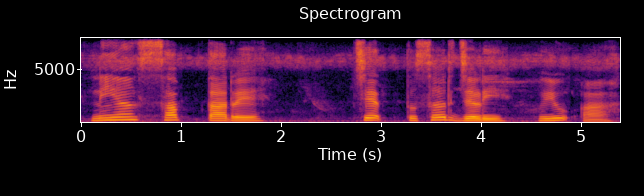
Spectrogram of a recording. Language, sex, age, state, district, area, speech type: Santali, female, 18-30, West Bengal, Birbhum, rural, read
